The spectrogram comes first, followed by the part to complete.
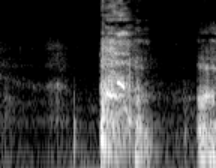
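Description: A man coughing into his fist: one loud cough about a second in, and another starting at the very end.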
